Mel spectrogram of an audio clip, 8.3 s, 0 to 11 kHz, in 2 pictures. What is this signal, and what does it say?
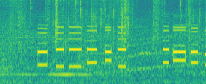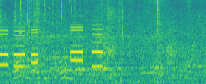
DTMF, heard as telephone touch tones, dialled by hand, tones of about 180 ms, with the noise of a subway station. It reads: 533903 908417 02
